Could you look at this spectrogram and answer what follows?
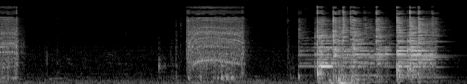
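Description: Power drill backing two screws out of the upper element of a Rheem hybrid water heater: a short whir, a pause, then two louder bursts of drilling close by.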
